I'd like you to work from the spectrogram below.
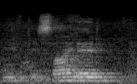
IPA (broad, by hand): We've deˈcided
